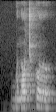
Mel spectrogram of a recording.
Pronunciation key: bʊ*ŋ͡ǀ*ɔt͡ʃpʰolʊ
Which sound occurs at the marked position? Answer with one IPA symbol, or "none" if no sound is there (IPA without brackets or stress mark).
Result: n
